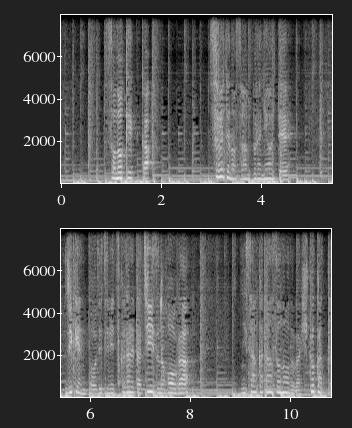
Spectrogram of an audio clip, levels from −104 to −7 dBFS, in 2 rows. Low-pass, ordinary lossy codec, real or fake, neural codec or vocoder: none; none; real; none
